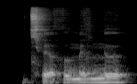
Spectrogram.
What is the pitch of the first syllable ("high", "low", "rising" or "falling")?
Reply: low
